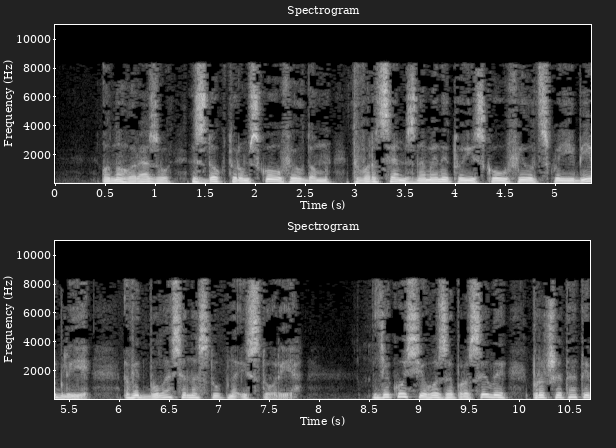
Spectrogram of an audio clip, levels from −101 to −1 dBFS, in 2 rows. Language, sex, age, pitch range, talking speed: Ukrainian, male, 50-69, 110-140 Hz, 90 wpm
